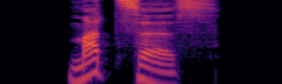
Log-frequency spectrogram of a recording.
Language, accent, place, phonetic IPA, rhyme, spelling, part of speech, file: German, Germany, Berlin, [ˈmat͡səs], -at͡səs, Matzes, noun, De-Matzes.ogg
- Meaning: genitive singular of Matz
